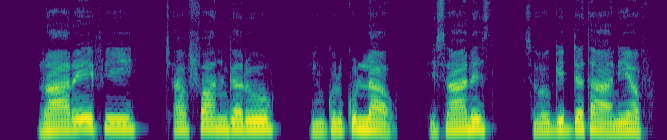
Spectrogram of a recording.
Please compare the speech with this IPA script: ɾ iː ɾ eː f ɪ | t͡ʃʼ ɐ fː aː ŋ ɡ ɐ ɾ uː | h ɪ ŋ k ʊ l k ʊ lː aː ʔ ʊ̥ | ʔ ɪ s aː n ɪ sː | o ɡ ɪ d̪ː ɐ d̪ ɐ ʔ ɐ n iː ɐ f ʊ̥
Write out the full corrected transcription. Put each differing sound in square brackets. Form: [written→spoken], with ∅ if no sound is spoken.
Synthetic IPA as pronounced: ɾ [iː→aː] ɾ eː f ɪ | t͡ʃʼ ɐ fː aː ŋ ɡ ɐ ɾ uː | h ɪ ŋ k ʊ l k ʊ lː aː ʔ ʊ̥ | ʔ ɪ s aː n ɪ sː | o ɡ ɪ d̪ː ɐ [d̪→t̪] ɐ ʔ ɐ n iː ɐ f ʊ̥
